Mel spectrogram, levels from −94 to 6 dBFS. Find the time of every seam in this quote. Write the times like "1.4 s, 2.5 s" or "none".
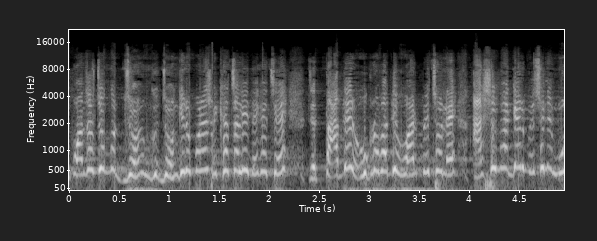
1.4 s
